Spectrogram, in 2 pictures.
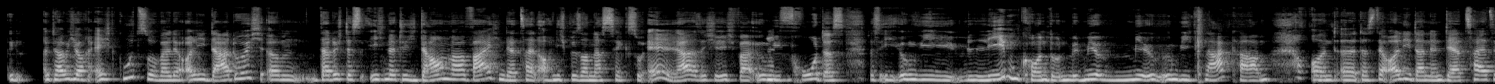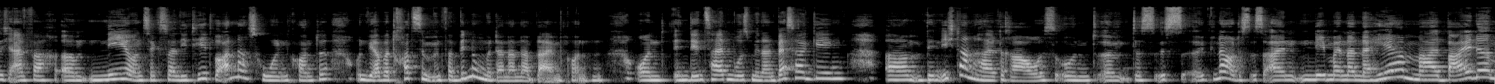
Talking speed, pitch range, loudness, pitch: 205 wpm, 195-225 Hz, -19 LUFS, 210 Hz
